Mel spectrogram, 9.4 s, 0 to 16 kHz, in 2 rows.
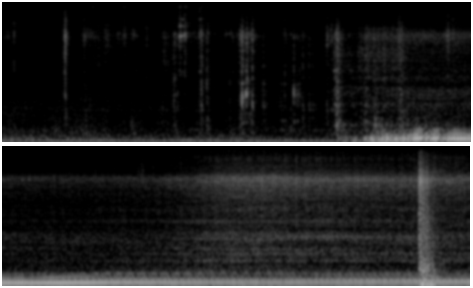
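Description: Keys rattling at the ignition, then the BMW 2002 tii's fuel-injected 2.0-litre four-cylinder starts about three and a half seconds in and settles into a steady idle through its scorpion muffler. A sharp click sounds near the end.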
